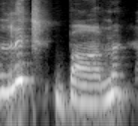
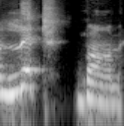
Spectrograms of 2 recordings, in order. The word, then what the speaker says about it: LIT BALM: to tell you oh don't forget to pronounce the T we aren't little bomb not your we are lit bomb as in literary relief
